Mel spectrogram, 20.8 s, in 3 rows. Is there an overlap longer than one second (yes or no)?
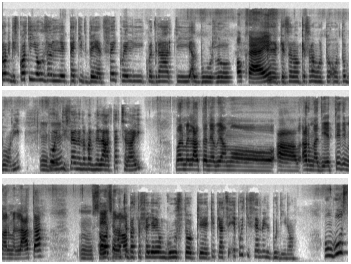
no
